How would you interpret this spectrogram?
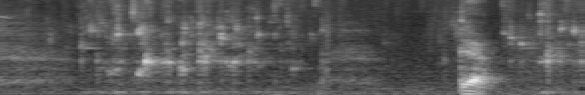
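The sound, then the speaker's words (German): Water trickles and drips from a large soaked bread roll being squeezed out, a wet patter running for a couple of seconds. It eases off, then a short louder splash follows near the end, with faint voice sounds. “jetzt könnte ich tapferer Schneiderlein spielen, ne?”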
